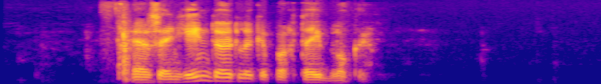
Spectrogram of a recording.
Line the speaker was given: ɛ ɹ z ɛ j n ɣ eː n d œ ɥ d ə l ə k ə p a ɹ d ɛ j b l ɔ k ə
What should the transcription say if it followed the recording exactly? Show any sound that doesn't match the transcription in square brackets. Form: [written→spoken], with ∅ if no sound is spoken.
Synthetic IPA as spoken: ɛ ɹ z ɛ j n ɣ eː n d œ ɥ d ə l ə k ə p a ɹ [d→t] ɛ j b l ɔ k ə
